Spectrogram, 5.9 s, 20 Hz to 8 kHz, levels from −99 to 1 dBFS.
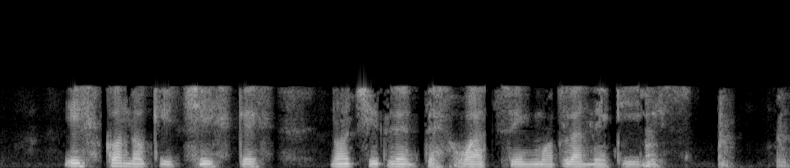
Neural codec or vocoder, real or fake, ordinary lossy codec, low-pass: codec, 16 kHz, 16 kbps, FunCodec, trained on LibriTTS, 50 frames a second; fake; AAC, 16 kbps; 7.2 kHz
